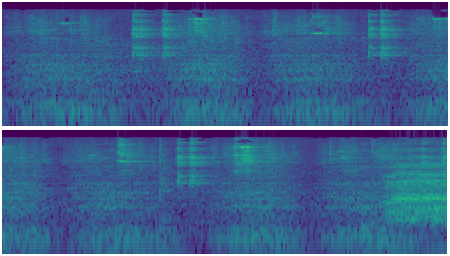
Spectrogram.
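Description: A man breathes hard with each pull.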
